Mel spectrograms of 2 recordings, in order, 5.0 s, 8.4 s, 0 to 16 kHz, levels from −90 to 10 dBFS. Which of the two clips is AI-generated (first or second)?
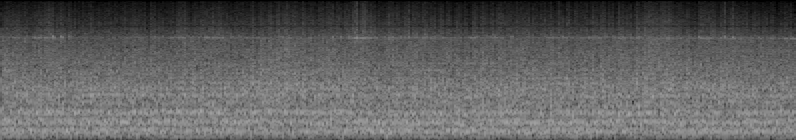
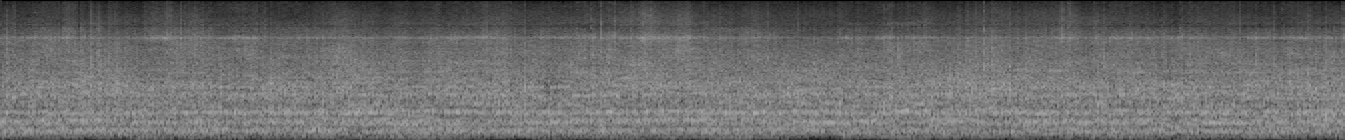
second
